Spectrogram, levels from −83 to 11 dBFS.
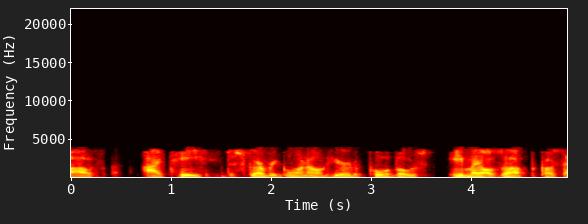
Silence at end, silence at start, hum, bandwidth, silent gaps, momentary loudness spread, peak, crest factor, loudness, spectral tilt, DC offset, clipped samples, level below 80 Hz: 0 s; 0 s; none; 4.1 kHz; none; 9 LU; -4 dBFS; 16 dB; -19 LUFS; -11 dB/octave; under 0.1%; under 0.1%; -54 dBFS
